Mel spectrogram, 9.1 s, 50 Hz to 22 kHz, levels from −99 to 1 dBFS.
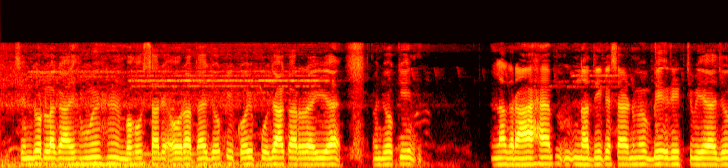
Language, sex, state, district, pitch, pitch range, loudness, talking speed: Hindi, male, Bihar, Supaul, 145 Hz, 145-150 Hz, -21 LUFS, 190 wpm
